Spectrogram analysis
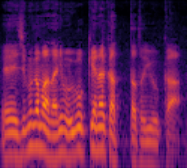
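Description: A man's voice: mid-range voice, fast talker. A young man with a Kansai accent hosting a casual solo radio talk, rambling and full of fillers. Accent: Kansai Japanese. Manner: rambling, many fillers, animated. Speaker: radio talk host, comedian.

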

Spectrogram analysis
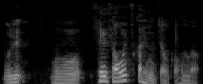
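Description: A man's voice: fairly low pitch, sing-song, brisk, warm tone, breathy edge, muffled recording. A man with an Osaka-area Kansai accent chatting casually as a radio talk co-host. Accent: Osaka-area Kansai Japanese. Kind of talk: casual two-person banter.

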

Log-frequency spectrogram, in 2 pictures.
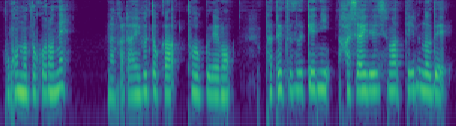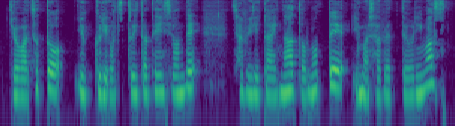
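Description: A woman in her thirties hosting a solo talk show, chatting in a calm, relaxed way and telling everyday stories. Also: mid-range voice, a little fast, breathy edge, no echo, studio quality. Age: 30s. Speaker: podcast host.

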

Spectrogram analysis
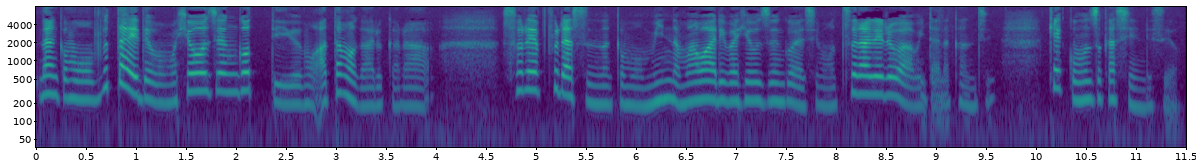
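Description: A woman from Osaka, Japan, with a Kansai accent chats alone on her radio talk show, laughing at herself. Her mid-range voice moves at a moderate pace, with no room sound.

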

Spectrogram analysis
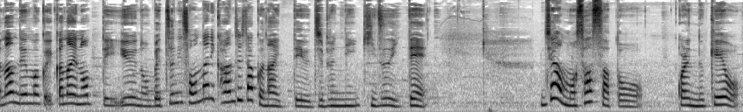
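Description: Woman, casual spiritual monologue, lively and expressive, a bit high, soft music under. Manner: animated, acts out her own outbursts and shouts.

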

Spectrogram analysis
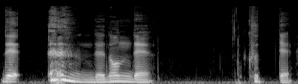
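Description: A young comedian from Okinawa, just woken up, telling a rambling story in a relaxed solo talk. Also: male voice, medium pitch, slow, dry recording, studio quality. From Okinawa, Japan. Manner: relaxed rambling storytelling, quoting others as he goes. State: just woken up, voice lower than usual.

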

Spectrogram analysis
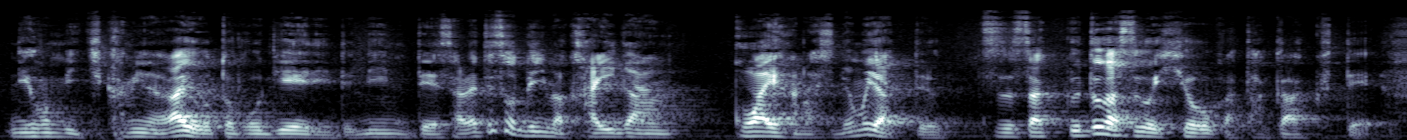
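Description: A man's voice: on the low side, expressive, fairly quick, a little mellow. A man hosting a casual solo podcast, telling a rambling story with many fillers. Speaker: podcast host, comedian and tanka poet.

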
